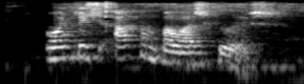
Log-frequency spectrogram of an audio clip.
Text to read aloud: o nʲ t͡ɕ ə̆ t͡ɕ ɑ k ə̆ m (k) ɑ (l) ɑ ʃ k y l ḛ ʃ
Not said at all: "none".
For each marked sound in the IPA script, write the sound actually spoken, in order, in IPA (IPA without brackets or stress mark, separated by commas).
p, l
